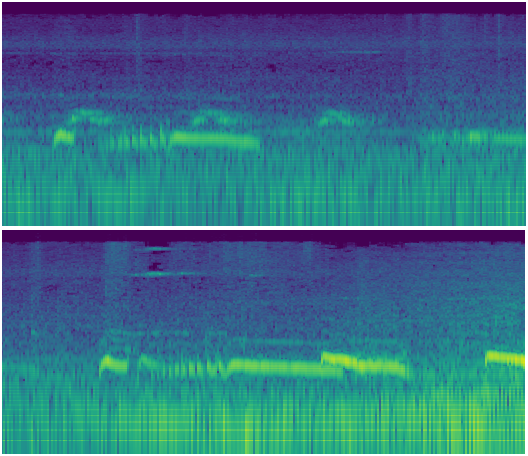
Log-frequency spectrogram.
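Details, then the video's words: Hybrid dove from a white albino Barbary dove crossed with a pelung Barbary dove, for a masteran training recording: soft low coos in short hooked phrases at first, then longer drawn-out level notes, over a murmuring background. "MASTERAN BURUNG CUHU HASIL SILANGAN PUTER ALBINO PUTIH VS PUTER PELUNG"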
